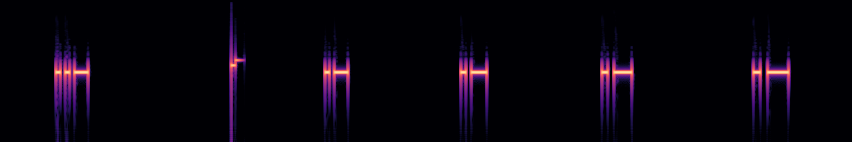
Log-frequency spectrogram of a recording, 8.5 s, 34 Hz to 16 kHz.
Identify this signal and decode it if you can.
Morse code, heard as a keyed tone, about 23 wpm, spaced as for 7 wpm, 700 Hz. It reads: U AAAA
